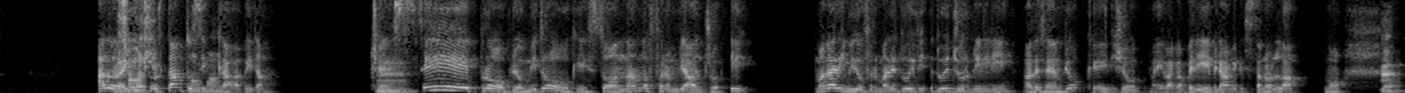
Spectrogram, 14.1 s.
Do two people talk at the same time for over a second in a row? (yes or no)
yes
